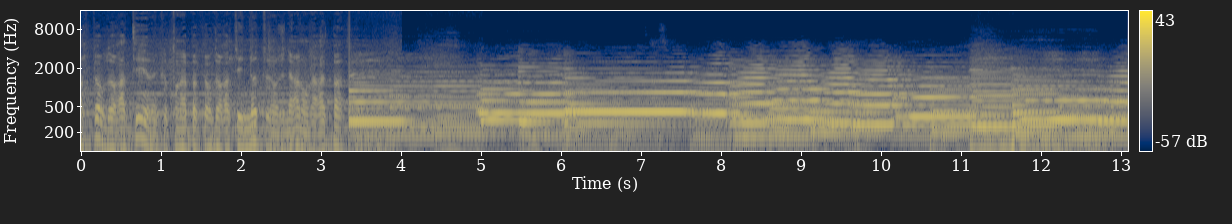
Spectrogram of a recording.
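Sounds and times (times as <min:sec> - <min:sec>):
french horn playing sustained notes: 0:00.0 - 0:13.0.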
